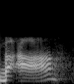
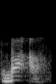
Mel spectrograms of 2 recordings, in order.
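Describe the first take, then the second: First: The stress is on the last syllable. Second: The stress is on the first syllable. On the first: She is coming now. "זה בהווה היא באה, אז זה מלרע" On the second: She came in the past. "מלעל באה"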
